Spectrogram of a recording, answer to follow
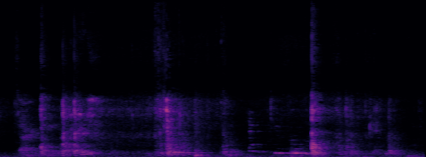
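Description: Tableware handled on a wooden table: a small bowl and utensils clinking and knocking, about five separate knocks over a few seconds.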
